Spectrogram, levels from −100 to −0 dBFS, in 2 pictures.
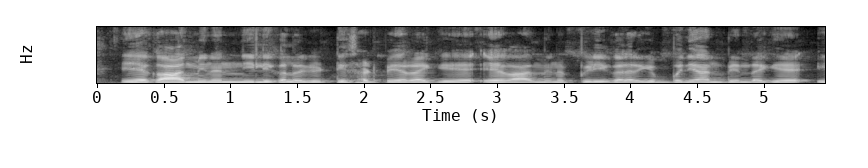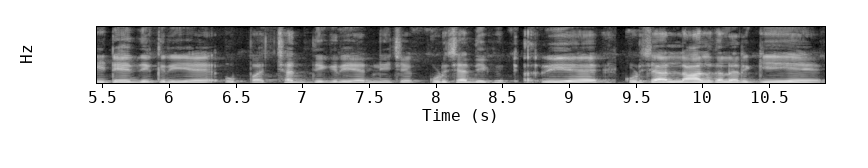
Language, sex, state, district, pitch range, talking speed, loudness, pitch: Marwari, male, Rajasthan, Nagaur, 115-120 Hz, 215 wpm, -21 LUFS, 115 Hz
